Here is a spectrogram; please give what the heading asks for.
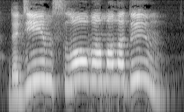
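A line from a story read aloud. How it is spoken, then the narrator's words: Loud shout. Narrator (Russian): Кто-то громко выкрикнул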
